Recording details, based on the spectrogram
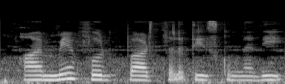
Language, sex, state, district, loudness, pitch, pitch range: Telugu, female, Andhra Pradesh, Sri Satya Sai, -14 LUFS, 210 Hz, 200-215 Hz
